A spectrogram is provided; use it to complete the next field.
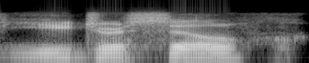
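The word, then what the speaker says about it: Yggdrasil: Gemini um you have yidrosil that's the correct pronunciation of it because it's Norse but uh you just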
